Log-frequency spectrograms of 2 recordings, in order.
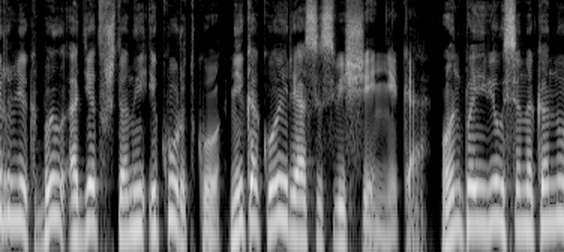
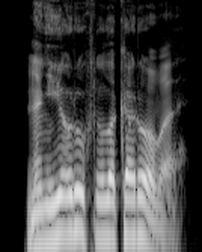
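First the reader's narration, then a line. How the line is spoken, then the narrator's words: Glum. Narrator (Russian): уныло сказал я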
